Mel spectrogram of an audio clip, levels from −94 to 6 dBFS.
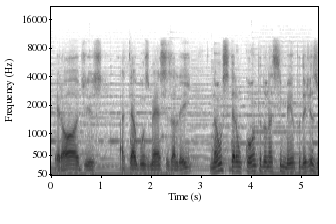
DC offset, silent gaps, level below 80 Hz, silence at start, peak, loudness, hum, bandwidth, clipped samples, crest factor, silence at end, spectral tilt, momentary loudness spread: under 0.1%; none; -38 dBFS; 0 s; -2 dBFS; -18 LUFS; none; 9.8 kHz; under 0.1%; 16 dB; 0 s; -6.5 dB/octave; 13 LU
